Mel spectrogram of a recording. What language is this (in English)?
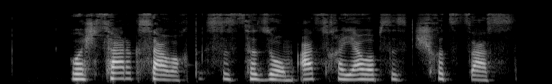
Abkhazian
